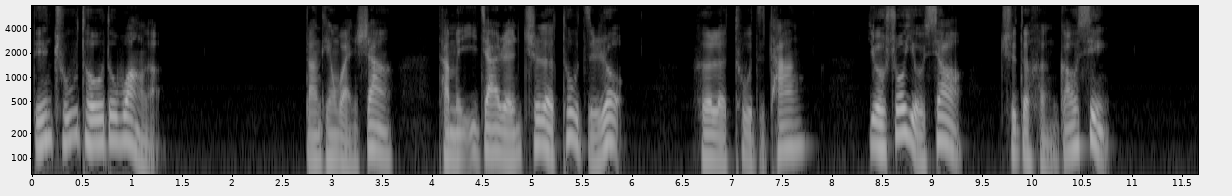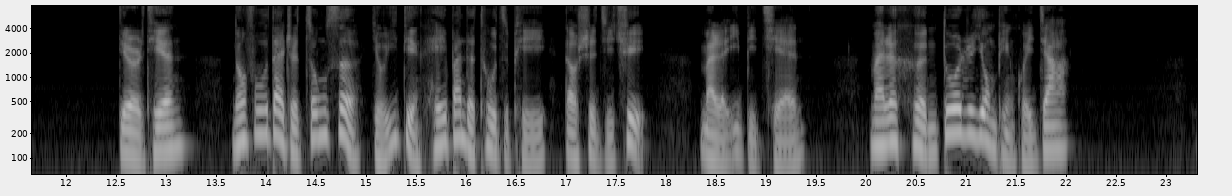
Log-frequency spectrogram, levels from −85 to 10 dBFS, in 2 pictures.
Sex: male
